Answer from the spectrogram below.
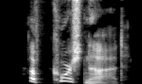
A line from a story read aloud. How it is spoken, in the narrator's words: I replied quietly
